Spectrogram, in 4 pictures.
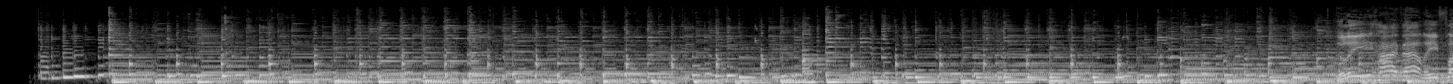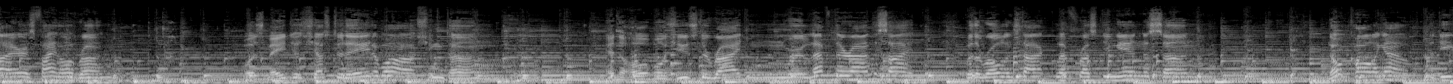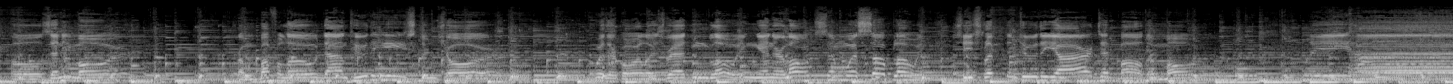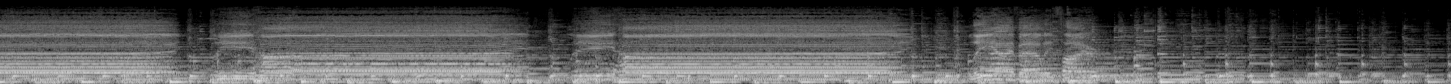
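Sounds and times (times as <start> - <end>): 
bluegrass music: 0.3 - 58.0.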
